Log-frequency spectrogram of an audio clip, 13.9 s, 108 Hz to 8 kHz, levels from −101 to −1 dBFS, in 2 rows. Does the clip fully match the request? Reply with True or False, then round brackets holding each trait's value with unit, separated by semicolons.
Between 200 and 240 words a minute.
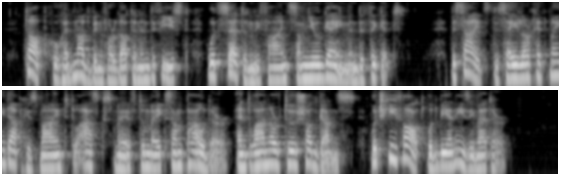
True (205 wpm)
